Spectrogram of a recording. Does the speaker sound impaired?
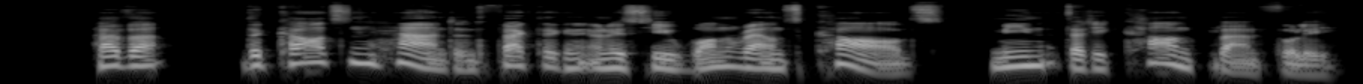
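No.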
